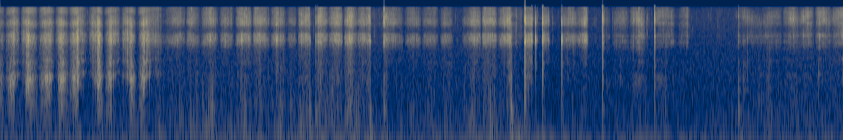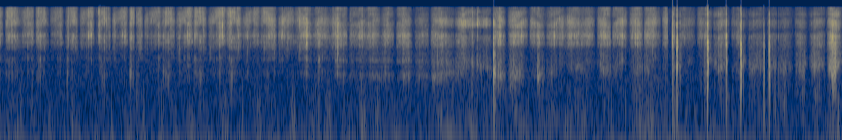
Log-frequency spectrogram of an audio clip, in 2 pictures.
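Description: Curved steel tweezer tips rapidly scratch and tap the small, hollow white plastic inline remote and microphone of a pair of wired earphones. The result is a dense stream of bright, crackly scrapes and sharp clicks that sit almost entirely in the high range with very little low end, easing briefly about midway through.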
